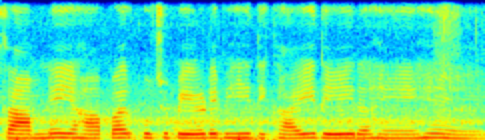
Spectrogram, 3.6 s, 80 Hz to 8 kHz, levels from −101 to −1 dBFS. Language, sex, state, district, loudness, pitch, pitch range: Hindi, male, Rajasthan, Jaipur, -17 LUFS, 225 Hz, 215-230 Hz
